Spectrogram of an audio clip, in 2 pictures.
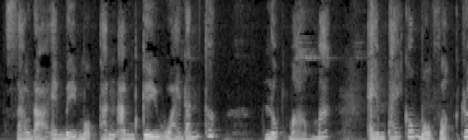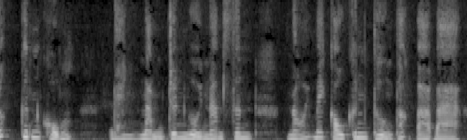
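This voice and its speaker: A woman voicing a shy young female healer student who hesitantly tells a frightening story, in a husky voice. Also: medium pitch, expressive, a little slow, a little mellow. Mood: frightened, recounting.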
